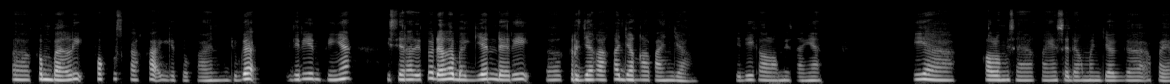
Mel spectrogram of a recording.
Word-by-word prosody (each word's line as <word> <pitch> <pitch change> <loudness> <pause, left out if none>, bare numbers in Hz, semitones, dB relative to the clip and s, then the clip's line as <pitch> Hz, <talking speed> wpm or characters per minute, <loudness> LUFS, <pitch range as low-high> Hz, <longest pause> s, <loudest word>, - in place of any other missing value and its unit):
eee, 215 -1 0
kembali 220 0 +4
fokus 245 +1 -5
Kakak, 220 +1 -3
gitu 195 -2 -12
kan 185 +1 -6
juga 245 +6 +6 0.3
jadi 220 +5 0
intinya 230 +5 +2 0.3
istirahat 220 0 +1
itu 280 - -2
adalah 250 -1 +8
bagian 225 +3 +4
dari, 230 +2 +2 0.2
eee, 210 0 -5
kerja 220 -1 +2 0.2
Kakak, 225 +2 0
jangka 210 -1 +1
panjang, 190 -5 -3 0.4
jadi 190 +3 -5
kalau 190 -2 -2
misalnya, 185 -1 -5 0.9
iya 205 -5 +2 0.2
kalau 205 -1 +2
misalnya 195 -2 -5
Kakaknya, 195 0 -6
sedang 190 -1 -4
menjaga 185 -1 -4
apa - - -17
205 Hz, 150 wpm, -23 LUFS, 190-225 Hz, 0.9 s, adalah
